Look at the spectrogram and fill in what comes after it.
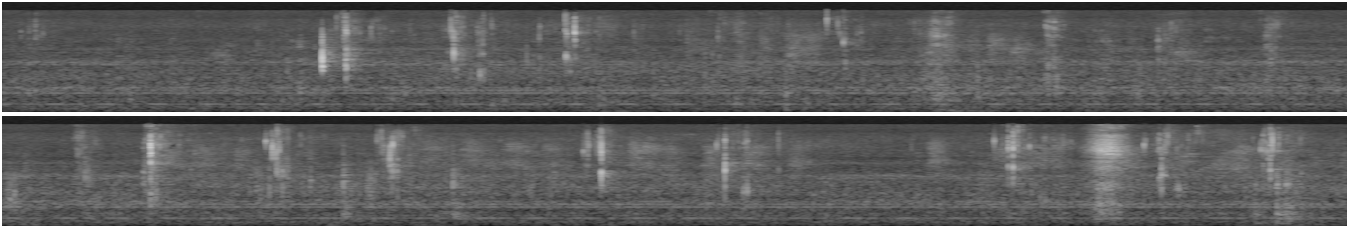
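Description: Close-up eating sounds of a man chewing rice mixed with fish curry, eaten by hand: soft chewing with irregular sharp wet clicks and smacks. A steady low hum runs underneath.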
